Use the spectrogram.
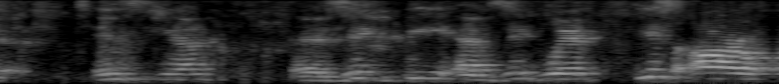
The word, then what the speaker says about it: Insteon: Insteon, ZigBee, and Z-Wave.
